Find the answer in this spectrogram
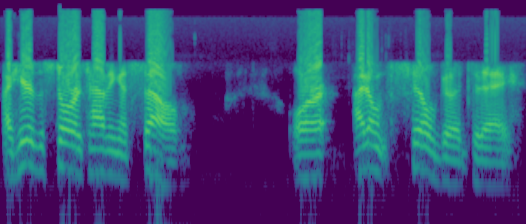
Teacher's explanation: we call this the feel-fill merger and the fail-fell merger.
